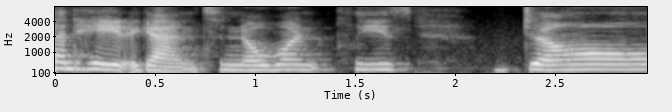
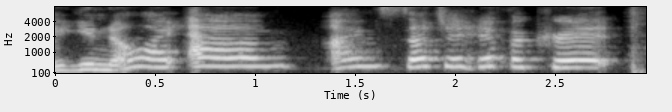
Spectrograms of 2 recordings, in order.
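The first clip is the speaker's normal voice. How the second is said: high, slower playful confession; high sing-song admission; 10 semitones higher than usual. Retold or imitated. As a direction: cheerfully own it in a high voice. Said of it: "And I'll say".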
